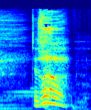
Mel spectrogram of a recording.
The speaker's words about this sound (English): Are you all right? Are you okay? Just having trouble breathing. I just knocked the wind out of me.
